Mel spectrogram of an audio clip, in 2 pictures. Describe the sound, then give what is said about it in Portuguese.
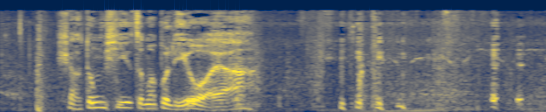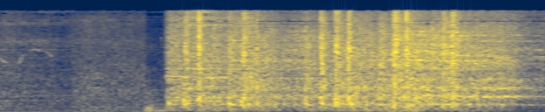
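A train rumbles along the rails with a steady, rhythmic clatter that grows louder and fuller toward the end, after a stretch where voices speak over quieter background noise. “Os dois partem no trem para o sul da China, iniciando uma viagem cheia de aventuras.”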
